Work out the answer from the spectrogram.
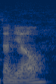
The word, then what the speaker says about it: Daniel: so everyone knows um name is spelled daniel but uh it's pronounced danielle which is how we say it in philippines um but it's all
